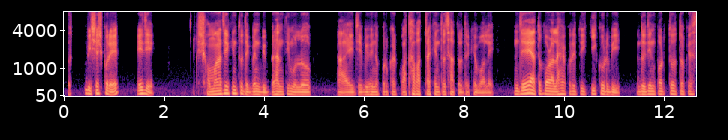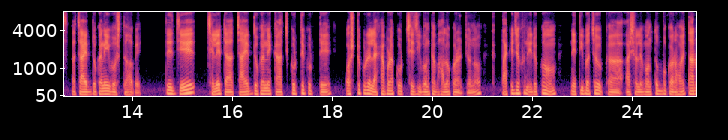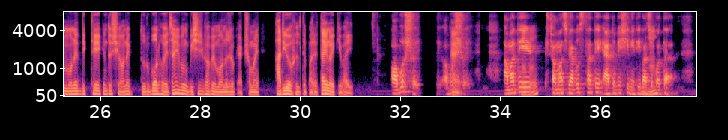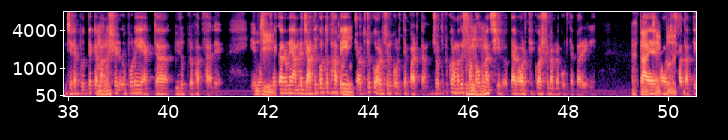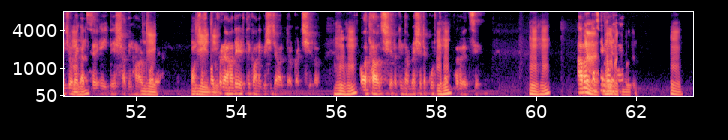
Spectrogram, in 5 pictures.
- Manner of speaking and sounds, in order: tapping; other background noise; distorted speech; static
- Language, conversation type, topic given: Bengali, unstructured, কেন অনেক শিক্ষার্থী পড়াশোনায় আগ্রহ হারিয়ে ফেলে?
- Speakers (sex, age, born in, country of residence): male, 25-29, Bangladesh, Bangladesh; male, 30-34, Bangladesh, Bangladesh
